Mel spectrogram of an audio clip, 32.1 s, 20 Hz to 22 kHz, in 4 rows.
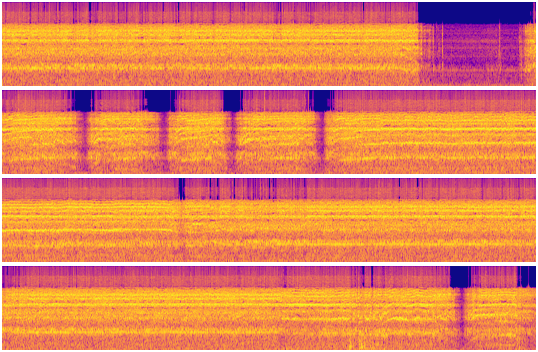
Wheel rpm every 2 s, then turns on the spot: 230, 230, 230, 50, 120, 100, 150, 200, 220, 230, 230, 230, 230, 230, 210, 140.
6-8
